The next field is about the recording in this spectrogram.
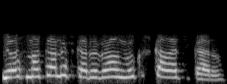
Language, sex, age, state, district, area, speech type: Kashmiri, other, 18-30, Jammu and Kashmir, Baramulla, rural, conversation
